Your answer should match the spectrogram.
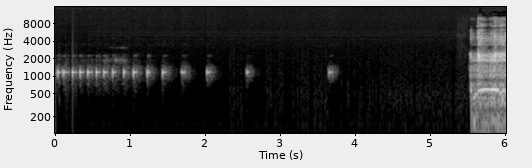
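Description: Wheel of Names web spinner's tick sound effect as the on-screen wheel spins down: quick clicks that slow and space out, the last two about a second apart, until the wheel stops. A louder sound comes in near the end.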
